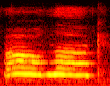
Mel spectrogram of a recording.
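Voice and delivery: high, loud gasp of delight; delighted squeal. Real, not acted. Opening happy mail from a friend, high delighted squeal. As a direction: squeal at the cute find.

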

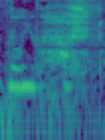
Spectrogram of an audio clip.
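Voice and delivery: soft unvoiced whisper. Searching for the troublemaker, whispering an aside. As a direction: breathe it as a secret.

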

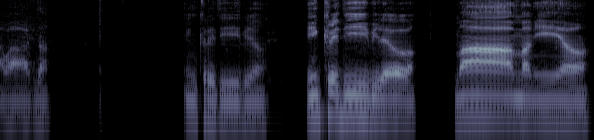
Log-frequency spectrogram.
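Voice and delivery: low, deflated muttering; dejected disbelief. Real, not acted. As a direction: sink into quiet despair. Dejected after conceded goal.

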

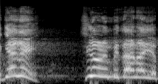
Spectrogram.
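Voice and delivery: high, loud, put-upon host; annoyed shout. Acted. Host interrupted at dinner by a knock, annoyed shout. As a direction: yell at the unwanted visitor for laughs.

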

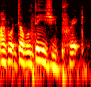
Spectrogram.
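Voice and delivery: hushed recap of the heckle; quiet mock heckler.

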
